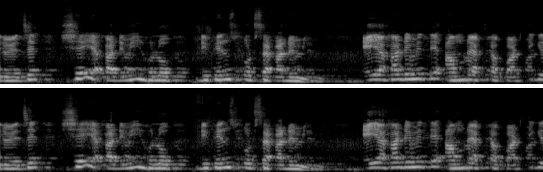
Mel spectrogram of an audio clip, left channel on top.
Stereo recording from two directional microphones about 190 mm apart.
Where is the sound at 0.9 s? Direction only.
Centre (ahead or behind).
